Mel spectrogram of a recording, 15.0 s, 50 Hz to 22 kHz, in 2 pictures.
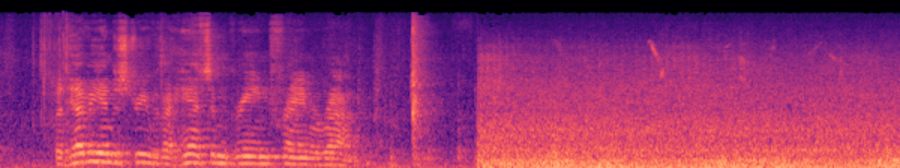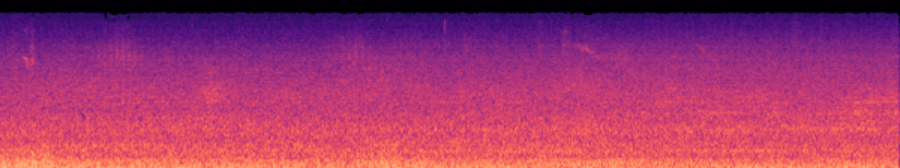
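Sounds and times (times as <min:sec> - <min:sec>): low outdoor rumble: 0:04.0 - 0:15.0.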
